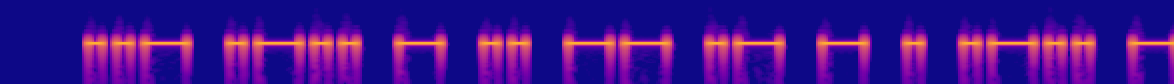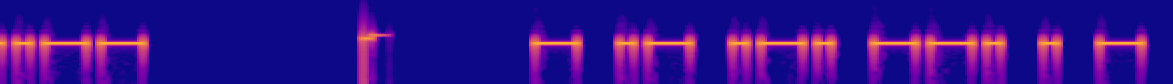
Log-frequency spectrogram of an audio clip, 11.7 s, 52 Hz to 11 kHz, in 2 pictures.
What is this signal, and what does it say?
Morse code, heard as a keyed tone, about 17 wpm, 700 Hz. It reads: ULTIMATELY TARGET
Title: Sentences from Top 1200 Words - New Word Drill - 17wpm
